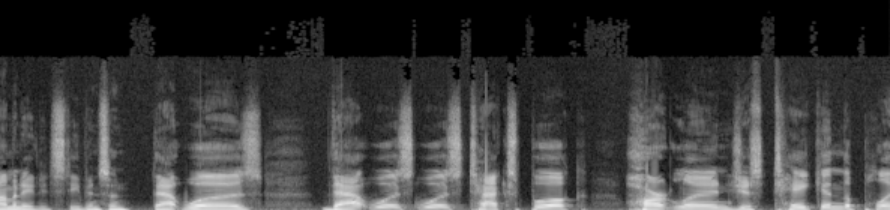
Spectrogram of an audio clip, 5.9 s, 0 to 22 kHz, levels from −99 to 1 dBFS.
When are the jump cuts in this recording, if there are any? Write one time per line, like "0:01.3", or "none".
0:02.8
